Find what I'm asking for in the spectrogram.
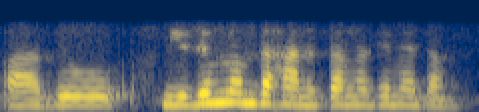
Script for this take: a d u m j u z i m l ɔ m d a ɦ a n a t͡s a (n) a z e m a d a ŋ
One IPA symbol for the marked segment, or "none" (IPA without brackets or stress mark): ŋ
